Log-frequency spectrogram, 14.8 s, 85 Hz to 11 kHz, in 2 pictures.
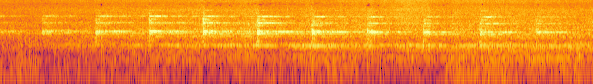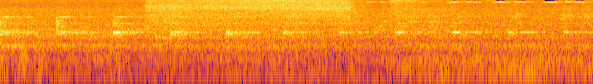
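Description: NJ Transit ALP-45A electric-diesel locomotive running under the wires, pulling a bilevel train past, with its bell ringing steadily at about one and a half strokes a second, loudest in the first half. Under the bell are the rumble of wheels on rail and a whine that slowly falls in pitch, and a hiss comes in for a few seconds past the middle.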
